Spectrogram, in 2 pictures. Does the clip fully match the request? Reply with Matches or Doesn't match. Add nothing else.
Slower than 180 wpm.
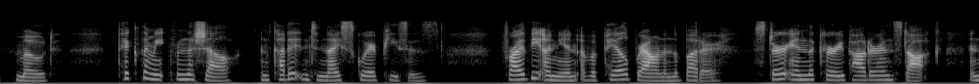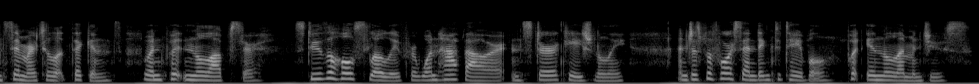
Doesn't match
